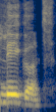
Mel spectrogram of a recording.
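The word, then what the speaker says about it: Lagos: But we call it Legos. like it goes.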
